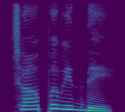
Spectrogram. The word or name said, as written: ಚಾಪವಿದ್ದೆ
